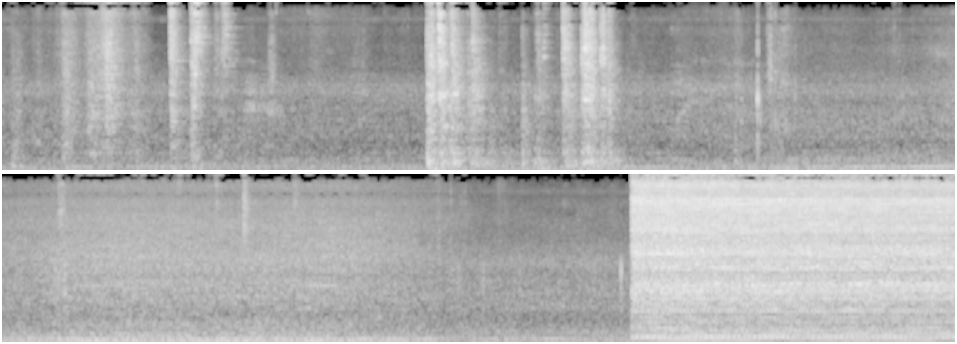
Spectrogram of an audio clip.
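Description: Frozen food case parts being set back in place by hand: a few clicks and knocks, then a louder clatter of metal knocks about four seconds in, over the case's steady low hum. Near the end a loud, steady din of a supermarket refrigeration compressor rack running cuts in abruptly.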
